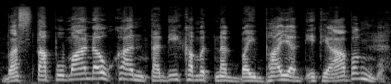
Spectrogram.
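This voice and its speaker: A woman's voice: medium pitch, normal speed, bright, forceful tone. A woman playing a blunt, fussing middle-aged village matron in an audio drama. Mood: stern.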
